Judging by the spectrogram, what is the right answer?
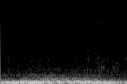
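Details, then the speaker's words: Dodge Dakota that had misfired after a puddle, now in reverse under load with tires spinning: deep steady rumble, no stumbles or popping; it revs and pulls cleanly with no misfire. "so I revved it up and it ripped on it and before it would have misfired like crazy right there it does not seem to be misfiring anymore"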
